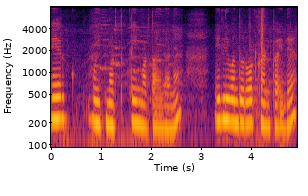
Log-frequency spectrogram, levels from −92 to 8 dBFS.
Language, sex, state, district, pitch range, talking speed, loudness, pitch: Kannada, female, Karnataka, Mysore, 185-215 Hz, 110 wpm, -15 LUFS, 200 Hz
